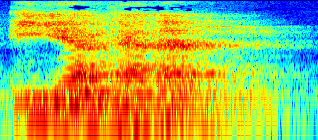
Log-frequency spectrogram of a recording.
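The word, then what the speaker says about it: iyyāka: Iya, di sini ada tasdid, ada penekanan dari dua huruf sebenarnya, ya, yang digabungkan. Tapi ketika seseorang membacanya dengan tidak bertasdid, ya, jadi iyyaka na'budu wa iyyaka nasta'in, tidak ada tasdidnya, maka itu merubah makna.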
